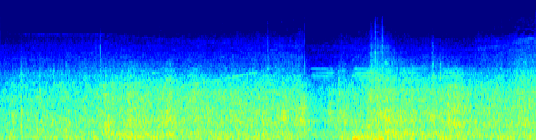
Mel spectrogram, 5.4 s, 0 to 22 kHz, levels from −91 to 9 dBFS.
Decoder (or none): none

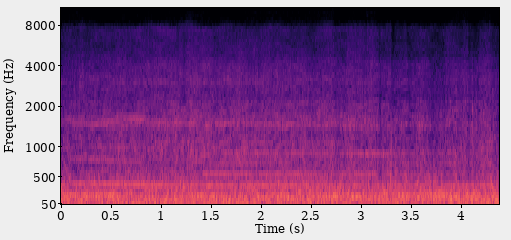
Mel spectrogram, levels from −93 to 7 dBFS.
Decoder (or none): codec, DAC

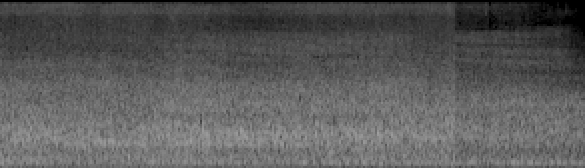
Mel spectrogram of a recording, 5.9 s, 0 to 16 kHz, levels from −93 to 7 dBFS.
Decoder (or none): none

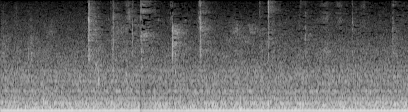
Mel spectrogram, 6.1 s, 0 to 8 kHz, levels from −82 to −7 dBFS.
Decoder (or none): none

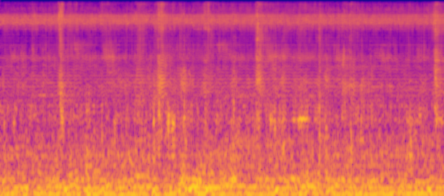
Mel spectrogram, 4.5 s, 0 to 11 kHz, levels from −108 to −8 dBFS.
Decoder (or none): vocoder, BigVGAN v2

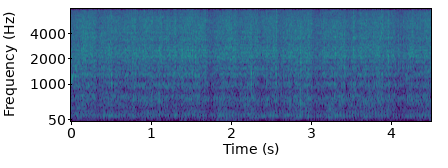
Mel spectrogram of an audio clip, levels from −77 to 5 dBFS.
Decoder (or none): none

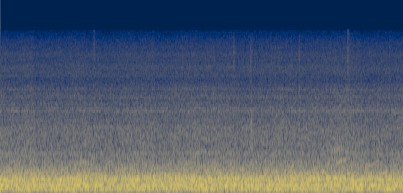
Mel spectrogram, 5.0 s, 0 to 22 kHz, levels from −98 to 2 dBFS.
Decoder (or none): none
